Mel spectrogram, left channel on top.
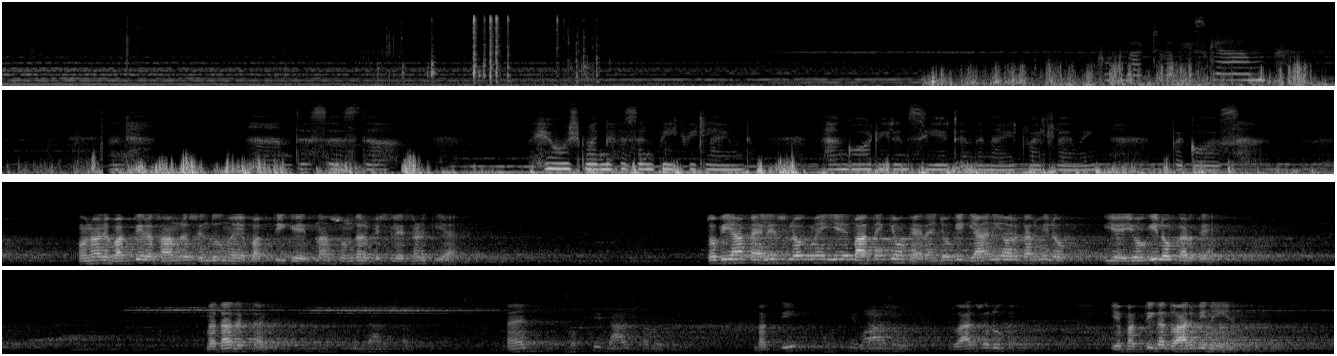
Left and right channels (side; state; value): both; different; correlation 0.00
